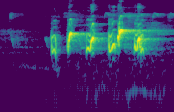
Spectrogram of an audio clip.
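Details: Stripe-throated bulbul kept as a decoy bird, singing a short bubbly phrase of about five quick liquid notes, mixing fluty slurs and chuckling blips, lasting just over a second in otherwise quiet surroundings.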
